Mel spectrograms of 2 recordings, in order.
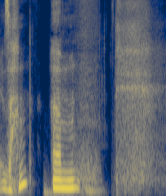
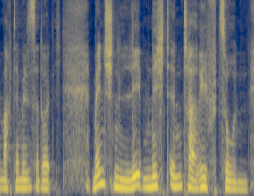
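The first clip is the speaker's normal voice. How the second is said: ordinary talk, nothing marked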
